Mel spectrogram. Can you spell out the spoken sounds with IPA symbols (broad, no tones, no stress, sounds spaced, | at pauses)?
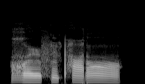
ʁʷ ə˞ f ɛ̃ pʰ ɑ ɾ ɔ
